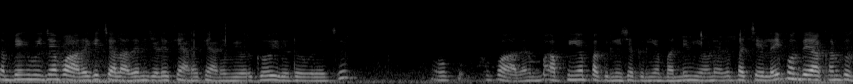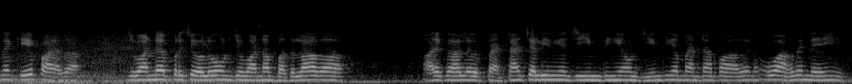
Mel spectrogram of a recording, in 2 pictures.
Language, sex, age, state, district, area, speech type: Dogri, female, 30-45, Jammu and Kashmir, Jammu, urban, spontaneous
